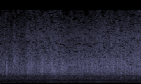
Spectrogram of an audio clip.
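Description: Steady hissing noise in an animated soundtrack, a rain-like sound effect.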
